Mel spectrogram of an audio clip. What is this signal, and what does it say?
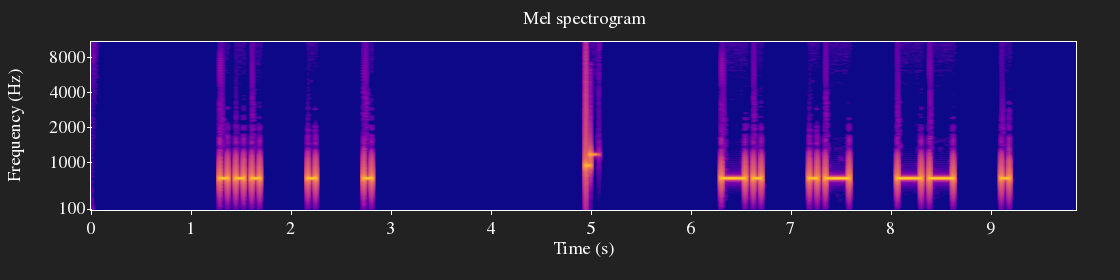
Morse code, heard as a keyed tone, about 15 wpm, spaced as for 11 wpm, 700 Hz. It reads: SEE NAME
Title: 2x Character Spacing - Top 200 Words - 15wpm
